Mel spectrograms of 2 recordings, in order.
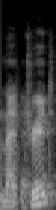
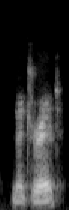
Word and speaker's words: Madrid: find it so strange oh maybe I say mad M Madrid yeah I I don't say it in Spanish yeah maybe I say Madrid M Madrid Madrid yeah no I don't put the accent on the beginning yeah you do keep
